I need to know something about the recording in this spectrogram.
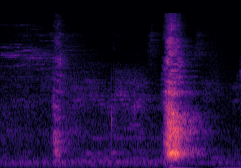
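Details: Pet dog at home, coaxed by a person to talk, answers with a faint short yelp and then one loud, sharp bark, over a low steady hum.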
